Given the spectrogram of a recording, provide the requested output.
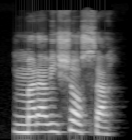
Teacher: The double L and Y are often pronounced with a J sound.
